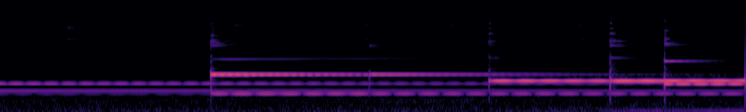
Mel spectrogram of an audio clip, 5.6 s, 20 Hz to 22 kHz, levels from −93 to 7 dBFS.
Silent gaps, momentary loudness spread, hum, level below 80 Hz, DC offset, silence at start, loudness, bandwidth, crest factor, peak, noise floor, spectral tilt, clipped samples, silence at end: none; 24 LU; none; -84 dBFS; under 0.1%; 0 s; -43 LUFS; 11 kHz; 14 dB; -30 dBFS; -64 dBFS; -1 dB/octave; under 0.1%; 0 s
